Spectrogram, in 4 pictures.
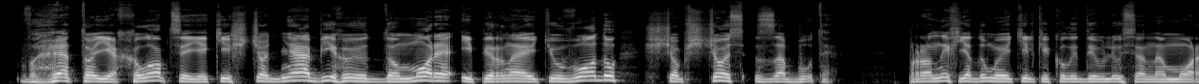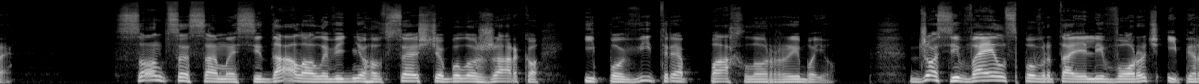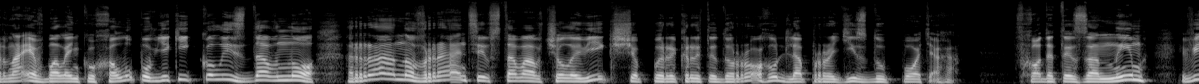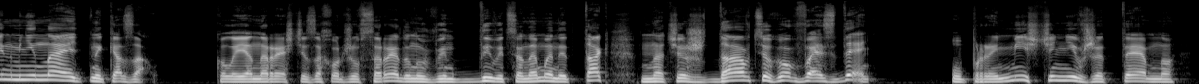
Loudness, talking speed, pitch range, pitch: -17 LUFS, 110 wpm, 125-160 Hz, 135 Hz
